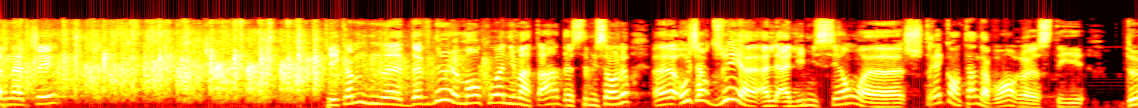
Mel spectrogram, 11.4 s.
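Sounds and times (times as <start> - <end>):
speech: 0.0 - 0.7, 3.2 - 11.3
audience applause: 0.0 - 5.1.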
